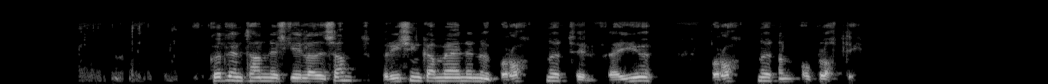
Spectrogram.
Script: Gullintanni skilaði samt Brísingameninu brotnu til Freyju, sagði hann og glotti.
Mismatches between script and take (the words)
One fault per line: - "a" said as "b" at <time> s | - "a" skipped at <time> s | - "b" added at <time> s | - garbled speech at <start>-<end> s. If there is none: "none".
- "sagði" said as "brotnu" at 7.2 s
